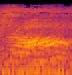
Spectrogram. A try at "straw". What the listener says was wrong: Yes, good job.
